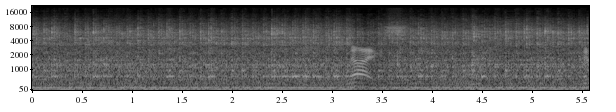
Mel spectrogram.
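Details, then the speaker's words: Massey Ferguson TEA 20 tractor after a Zenith carburettor rebuild, restarted warm with no choke: low, steady idle thump with an even beat and no knocks or misses. Normal smooth idle; it also shuts off properly. "That's freaking awesome. It runs like really well, actually."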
